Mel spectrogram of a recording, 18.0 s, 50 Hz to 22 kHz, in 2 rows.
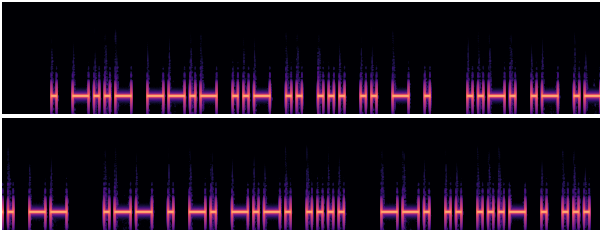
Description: Morse code, heard as a keyed tone, about 15 wpm, 700 Hz. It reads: EXQUISITE FARM WENCH GIVES
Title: Pangram Challenge v2 - 15wpm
